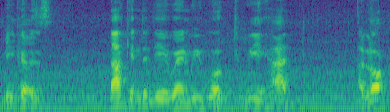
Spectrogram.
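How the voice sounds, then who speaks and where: A man's voice: deep voice, steady tone, a little slow, background noise. A middle-aged man with a Saint Lucian accent, talking reflectively and conversationally as a panelist. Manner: conversational, anecdotal. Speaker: panelist, aviation operations manager. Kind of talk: reflective panel talk with anecdotes.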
